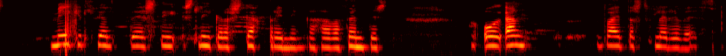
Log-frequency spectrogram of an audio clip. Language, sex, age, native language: Icelandic, female, 18-19, Icelandic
